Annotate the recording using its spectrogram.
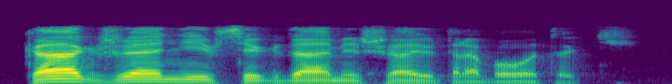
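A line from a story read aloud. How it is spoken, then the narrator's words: Tired inner thought. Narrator (Russian): Устало подумал Симон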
